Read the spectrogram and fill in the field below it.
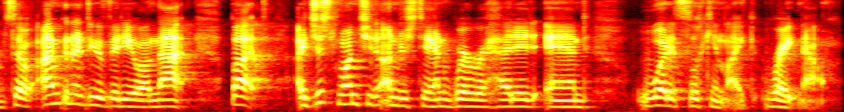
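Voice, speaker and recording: At a fairly quick pace, a woman uses a raspy, put-on character voice at medium pitch with ordinary pitch variation. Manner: explaining, matter-of-fact.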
